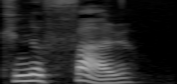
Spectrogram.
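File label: "knuffar", Swedish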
